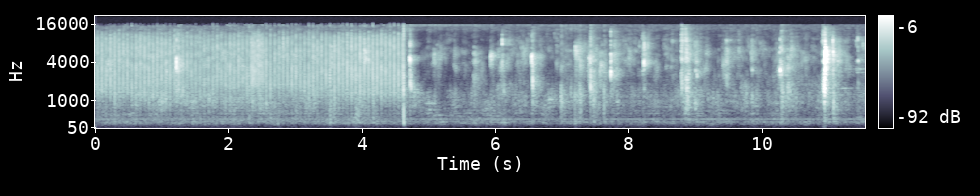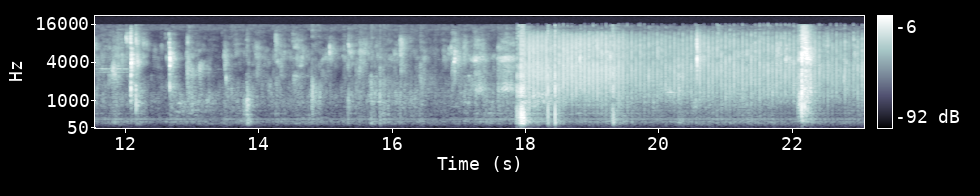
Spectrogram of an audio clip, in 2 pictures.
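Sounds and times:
dense crackle: 0:00.0 - 0:05.2, 0:13.8 - 0:23.0
fingers squelching in rice: 0:03.3 - 0:23.0
wet chewing and lip smacks: 0:04.6 - 0:18.5, 0:21.2 - 0:23.0.

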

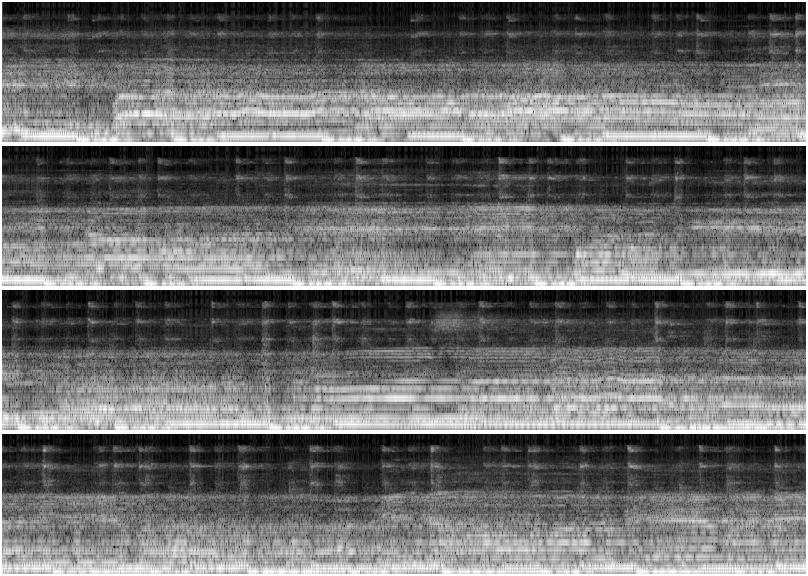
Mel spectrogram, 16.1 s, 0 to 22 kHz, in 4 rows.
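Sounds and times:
person singing ornamented melody: 0:00.0 - 0:16.0.

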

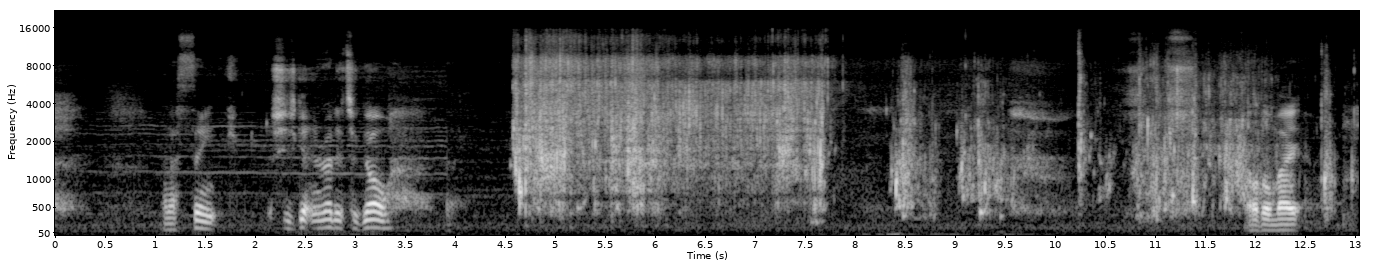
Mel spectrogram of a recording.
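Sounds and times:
water poured splashing into lake: 0:04.6 - 0:09.6, 0:10.3 - 0:12.2
fish splashing: 0:04.6 - 0:12.2.

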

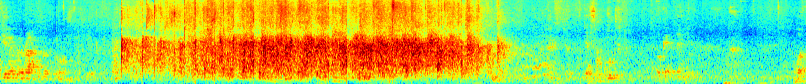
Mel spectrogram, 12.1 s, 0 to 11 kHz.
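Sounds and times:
audience applauding: 0:01.7 - 0:07.8.

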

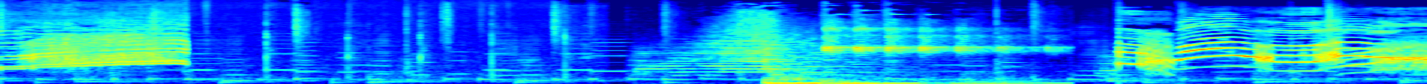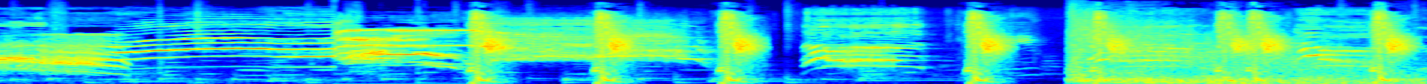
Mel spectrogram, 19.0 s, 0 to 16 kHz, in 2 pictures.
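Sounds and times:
shrill screaming cries: 0:07.5 - 0:14.3.

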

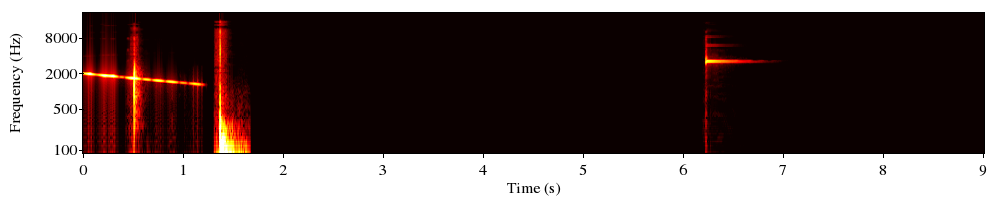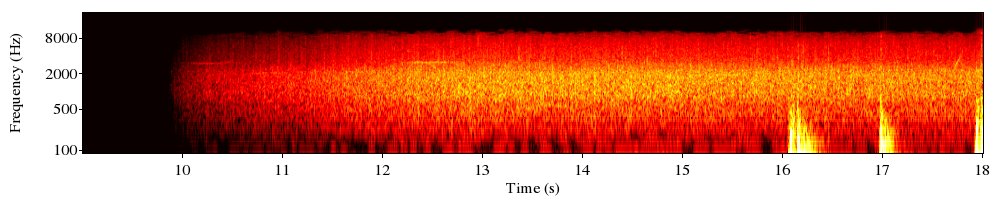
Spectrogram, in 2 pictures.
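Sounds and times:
short whistles: 0:06.2 - 0:06.9, 0:10.1 - 0:10.6, 0:12.2 - 0:13.0, 0:16.0 - 0:18.0
crowd clapping: 0:09.9 - 0:18.0
heavy low thumps: 0:16.1 - 0:16.4.

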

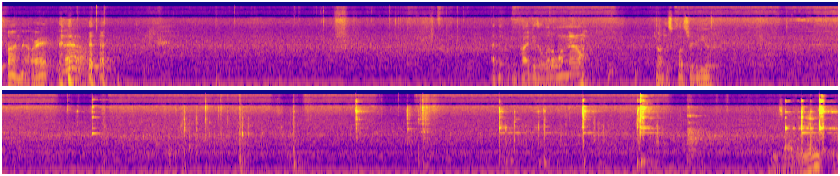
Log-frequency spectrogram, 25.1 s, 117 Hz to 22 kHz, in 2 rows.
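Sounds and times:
steady low hum: 0:00.0 - 0:25.0
metal bearing clinks and taps: 0:13.5 - 0:14.2, 0:19.9 - 0:23.0, 0:24.2 - 0:25.0.

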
